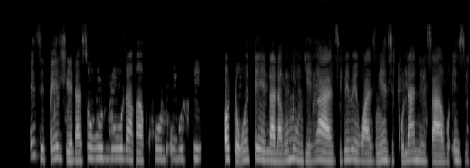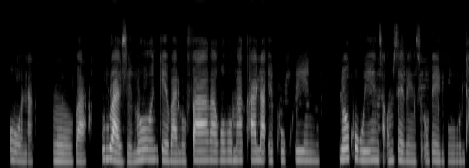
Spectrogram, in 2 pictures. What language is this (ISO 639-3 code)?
nde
